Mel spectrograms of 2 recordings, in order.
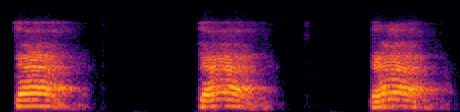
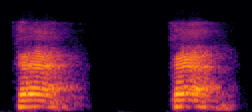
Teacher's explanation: Ta is a letter that comes from the tip of the tongue. With the highest part of the back of the gum line.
